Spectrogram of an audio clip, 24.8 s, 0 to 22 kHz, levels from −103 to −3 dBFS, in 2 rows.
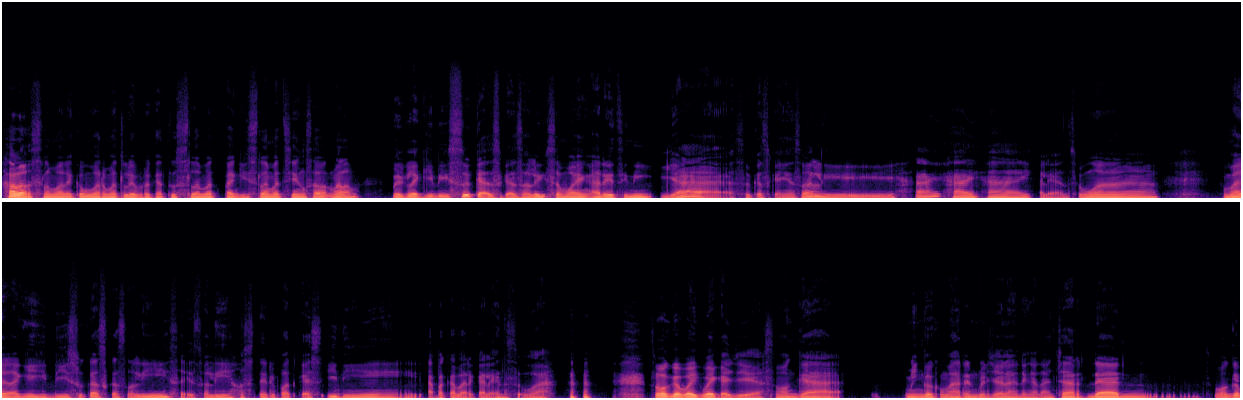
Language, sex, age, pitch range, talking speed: Indonesian, male, 20-39, 90-120 Hz, 140 wpm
